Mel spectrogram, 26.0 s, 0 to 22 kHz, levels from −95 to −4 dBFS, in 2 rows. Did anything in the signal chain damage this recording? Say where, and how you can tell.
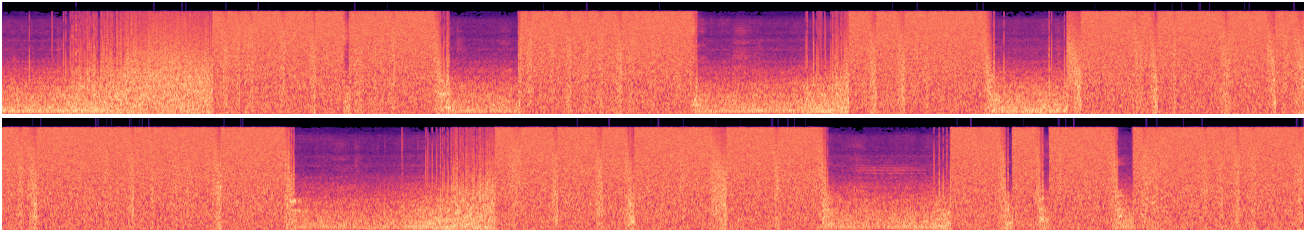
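Yes: sample-format conversion built samples from the wrong bytes, so low bits dominate and the whole clip is loud, harsh broadband noise, close to white on loud passages.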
